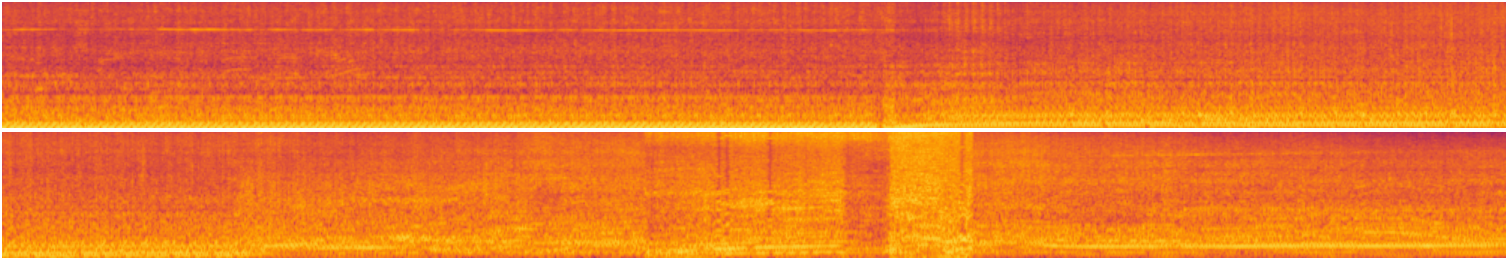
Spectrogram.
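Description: Two drag cars, a Chevrolet Camaro SS F-body and a Fox-body Mustang, rumbling steadily at the starting line, then launching about four and a half seconds in. Engine pitch climbs and steps up through the gears as they pull away down the track, with a brief loud rush of noise near the end.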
